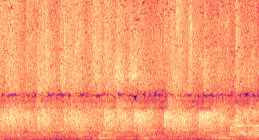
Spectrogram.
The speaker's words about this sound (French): How about we give the Lord a clap for the Lord? Alors, applaudissons le Seigneur.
